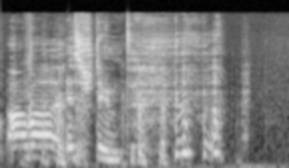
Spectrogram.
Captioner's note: laughter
